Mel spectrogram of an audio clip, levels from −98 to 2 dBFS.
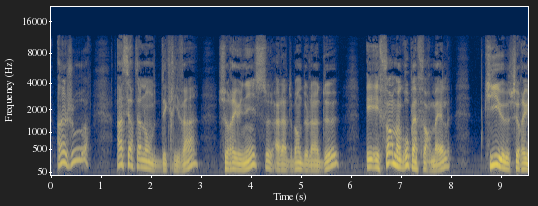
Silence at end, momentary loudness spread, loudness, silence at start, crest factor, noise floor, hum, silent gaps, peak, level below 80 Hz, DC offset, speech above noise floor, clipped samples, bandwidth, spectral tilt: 0 s; 10 LU; -21 LUFS; 0.15 s; 20 dB; -54 dBFS; none; none; -2 dBFS; -50 dBFS; under 0.1%; 34 dB; under 0.1%; 12 kHz; -6 dB/octave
